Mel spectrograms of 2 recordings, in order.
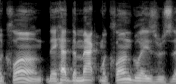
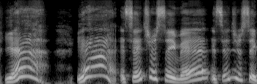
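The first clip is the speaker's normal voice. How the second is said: soft high musing; 11 semitones higher, 7 dB quieter than usual. Real, not acted. Musing softly to the chat after laughing. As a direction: let it float up softly.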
